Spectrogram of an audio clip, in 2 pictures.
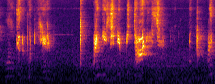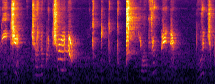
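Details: Pet budgerigar speaking: short, rapid bursts of scratchy, buzzy mimicked speech, squeaks and chatter come in quick phrases separated by brief pauses, all high-pitched and indoors.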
